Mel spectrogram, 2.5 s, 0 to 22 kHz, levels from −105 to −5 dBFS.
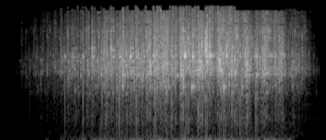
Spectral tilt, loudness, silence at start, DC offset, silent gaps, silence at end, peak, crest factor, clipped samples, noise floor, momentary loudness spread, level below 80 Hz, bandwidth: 6.5 dB/octave; -28 LUFS; 0.5 s; under 0.1%; none; 0.15 s; -8 dBFS; 26 dB; under 0.1%; -53 dBFS; 16 LU; -82 dBFS; 19 kHz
